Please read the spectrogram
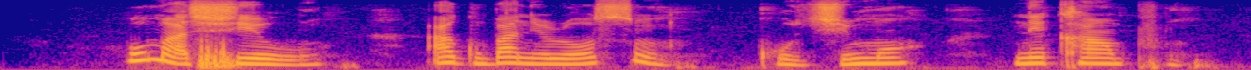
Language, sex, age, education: Yoruba, female, 15-29, tertiary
